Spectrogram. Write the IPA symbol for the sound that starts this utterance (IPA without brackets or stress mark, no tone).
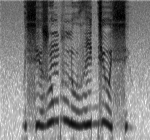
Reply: sʲ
